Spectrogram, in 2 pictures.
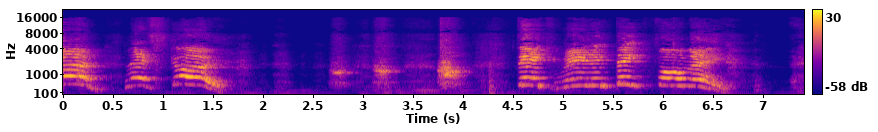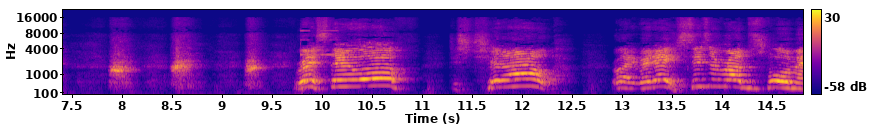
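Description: A man's loud wordless vocal exhalations and grunts in quick bursts, with sharp breaths in between, as he throws punches and elbows while out of breath.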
